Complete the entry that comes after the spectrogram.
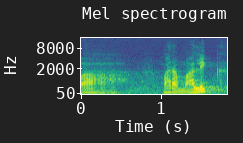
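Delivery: hushed, low gasp of dismay; stunned servant. Acted. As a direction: voice dropped low in quiet shock. Servant's shock at murder plot. (આઘાતમાં ધીમા અવાજે)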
